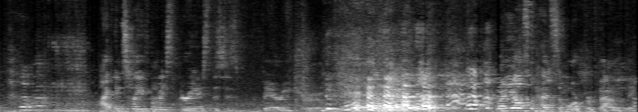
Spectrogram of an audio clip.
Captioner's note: laughter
